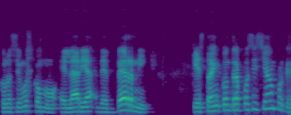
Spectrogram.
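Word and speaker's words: Wernicke: pronuncia de esta manera en alemán la doble u se pronuncia como una uve entonces es el área de berni con este desván que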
